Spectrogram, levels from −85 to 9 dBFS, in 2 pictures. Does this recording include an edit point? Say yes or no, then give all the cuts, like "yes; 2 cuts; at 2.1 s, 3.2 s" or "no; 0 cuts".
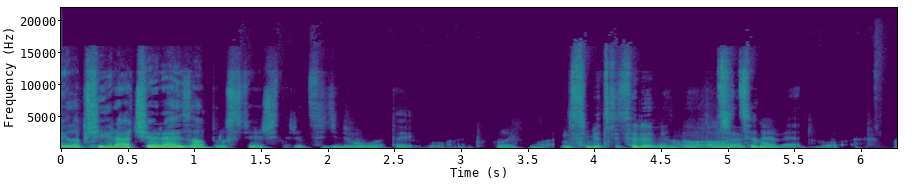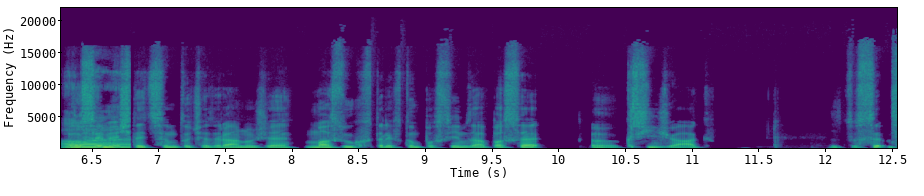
yes; 4 cuts; at 3.7 s, 6.0 s, 6.8 s, 8.0 s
